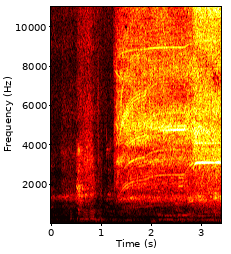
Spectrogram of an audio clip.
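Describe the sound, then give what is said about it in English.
A high-pitched backup dentist's drill starts up at about one second and whirs steadily, rising in pitch as it is put on high speed near the end, with faint talking underneath. “So if you turned up to the dentist and he said to you, the drill's broken down today. There's something wrong with it, but I've got a backup.”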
